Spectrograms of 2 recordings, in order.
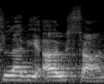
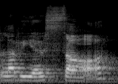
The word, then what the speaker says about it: Leviosa: And we have a silhouette of Hermione Granger, which says, you're saying it wrong, it's Leviosa, not Leviosa, which is amazing.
